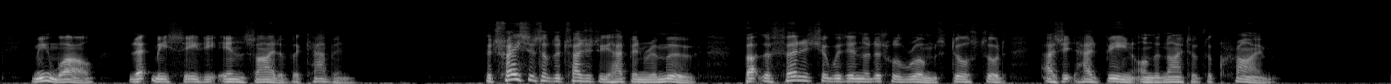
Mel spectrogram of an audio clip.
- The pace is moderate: Yes, average, 155 wpm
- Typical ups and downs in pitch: Yes, average, 4.8 semitones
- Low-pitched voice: Yes, low, 120 Hz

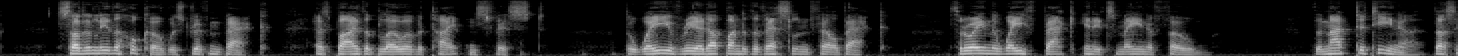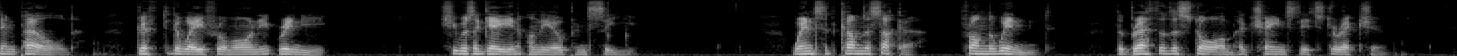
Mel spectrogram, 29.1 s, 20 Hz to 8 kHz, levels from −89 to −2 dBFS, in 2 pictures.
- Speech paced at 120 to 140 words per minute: Yes, slow, 135 wpm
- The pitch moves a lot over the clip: No, average, 3.6 semitones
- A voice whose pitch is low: Yes, low, 130 Hz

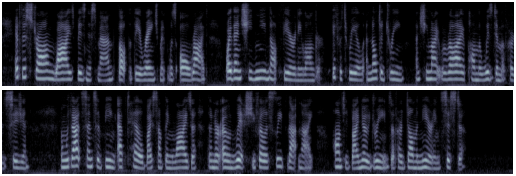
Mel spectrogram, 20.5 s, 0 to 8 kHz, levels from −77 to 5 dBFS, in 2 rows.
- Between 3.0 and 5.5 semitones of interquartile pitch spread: No, narrow, 2.6 semitones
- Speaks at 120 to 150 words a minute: No, average, 190 wpm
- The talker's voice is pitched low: No, high, 240 Hz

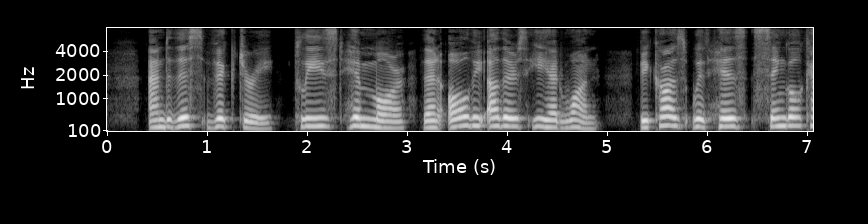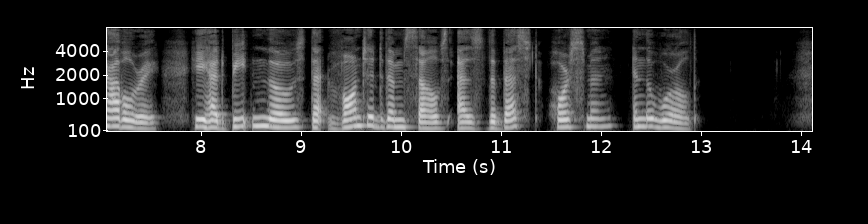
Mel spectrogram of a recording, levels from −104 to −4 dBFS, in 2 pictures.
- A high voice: Yes, high, 210 Hz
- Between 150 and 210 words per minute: No, slow, 135 wpm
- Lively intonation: No, average, 3.1 semitones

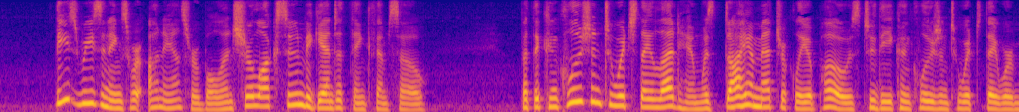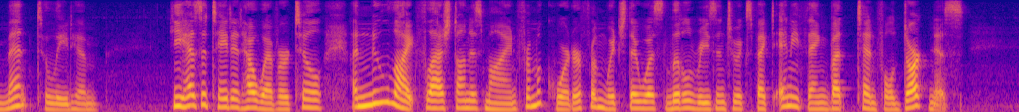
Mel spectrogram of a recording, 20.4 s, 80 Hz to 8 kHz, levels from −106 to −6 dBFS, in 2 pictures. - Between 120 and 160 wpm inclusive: No, average, 180 wpm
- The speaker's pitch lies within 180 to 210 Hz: Yes, high, 190 Hz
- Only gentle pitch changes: No, average, 5.2 semitones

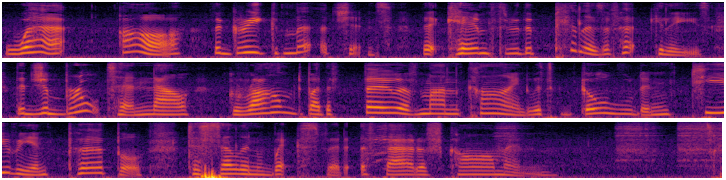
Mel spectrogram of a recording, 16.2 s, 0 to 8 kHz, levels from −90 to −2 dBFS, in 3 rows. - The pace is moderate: No, slow, 130 wpm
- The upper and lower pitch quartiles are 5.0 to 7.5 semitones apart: Yes, average, 5.3 semitones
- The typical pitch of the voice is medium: No, high, 235 Hz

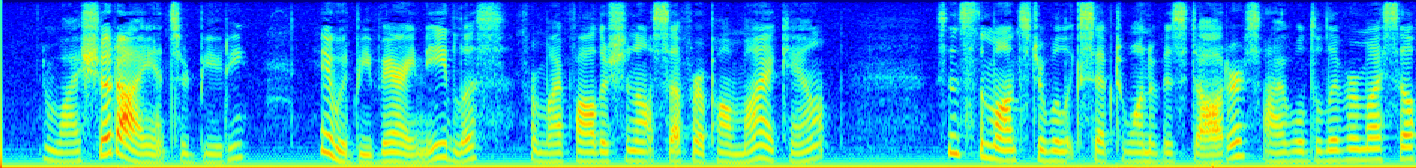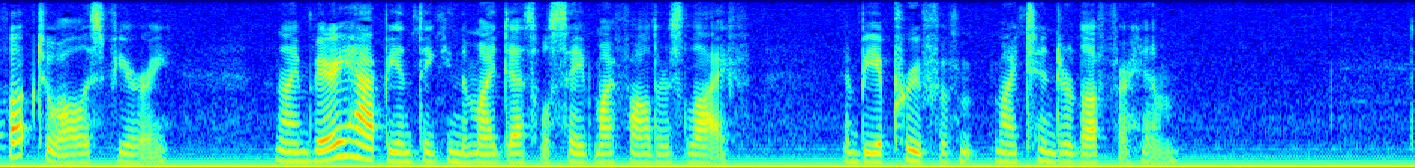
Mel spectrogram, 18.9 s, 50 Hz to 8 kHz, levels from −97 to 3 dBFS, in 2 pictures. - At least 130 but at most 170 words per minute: No, average, 200 wpm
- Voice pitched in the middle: Yes, medium, 165 Hz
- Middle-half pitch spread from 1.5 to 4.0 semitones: Yes, average, 3.3 semitones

